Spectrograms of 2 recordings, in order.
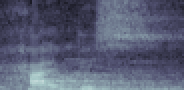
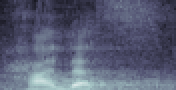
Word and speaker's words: hadits: Yang ingin kita pelajari pagi ini adalah hadits . Dengan 'tsa'. Jika Anda menggunakan pengucapan lain, itu adalah 'hadas'.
